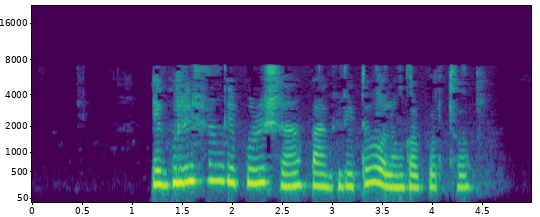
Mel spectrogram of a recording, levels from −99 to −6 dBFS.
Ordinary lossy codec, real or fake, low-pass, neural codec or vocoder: MP3, 32 kbps; real; 7.2 kHz; none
